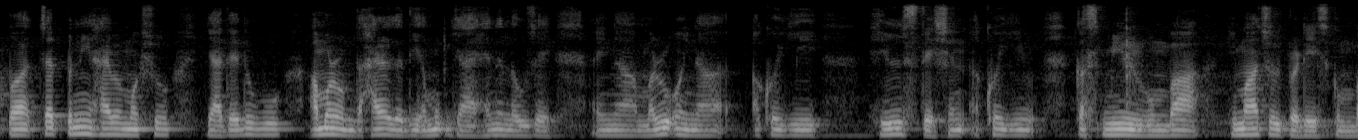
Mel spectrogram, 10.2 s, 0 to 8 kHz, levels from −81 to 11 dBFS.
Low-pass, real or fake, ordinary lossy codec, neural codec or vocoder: 7.2 kHz; real; AAC, 48 kbps; none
